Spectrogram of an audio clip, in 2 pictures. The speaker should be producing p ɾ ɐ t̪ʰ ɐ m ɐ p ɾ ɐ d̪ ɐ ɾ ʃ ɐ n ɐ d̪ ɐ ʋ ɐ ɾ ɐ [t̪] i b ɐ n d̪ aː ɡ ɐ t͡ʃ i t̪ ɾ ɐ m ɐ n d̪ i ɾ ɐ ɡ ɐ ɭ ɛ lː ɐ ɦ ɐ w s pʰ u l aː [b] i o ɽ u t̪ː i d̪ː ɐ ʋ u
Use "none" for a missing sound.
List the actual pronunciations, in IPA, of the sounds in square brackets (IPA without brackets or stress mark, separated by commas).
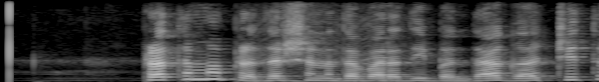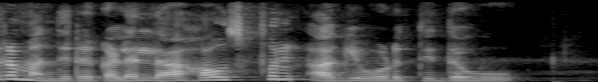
d̪, ɡ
